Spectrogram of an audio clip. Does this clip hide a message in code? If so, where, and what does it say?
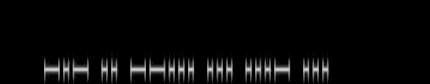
Yes: Morse code from 0.4 to 3.3 s, heard as a keyed tone, about 32 wpm, 700 Hz. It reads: KI7SVS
